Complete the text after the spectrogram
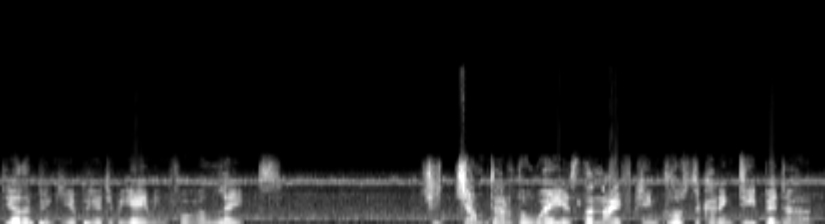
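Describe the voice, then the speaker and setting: A man's voice: brisk, dull audio. A man reading a scripted horror story as a dramatic narrator. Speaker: narrator of horror fan fiction. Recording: noisy recording, rumbling ambient background.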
